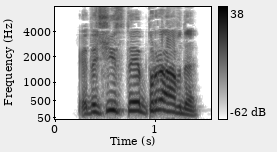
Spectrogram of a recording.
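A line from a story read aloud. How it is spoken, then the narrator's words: Shouting over noisy hall. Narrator (Russian): кричал он, перекрывая шум в зале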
